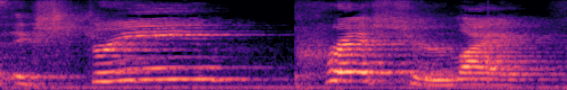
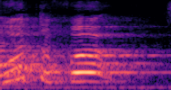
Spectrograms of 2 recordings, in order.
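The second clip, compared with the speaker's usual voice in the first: ordinary talk, nothing marked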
